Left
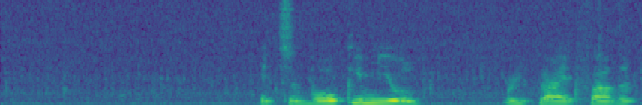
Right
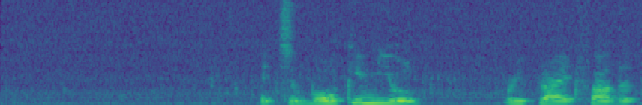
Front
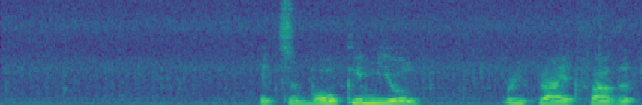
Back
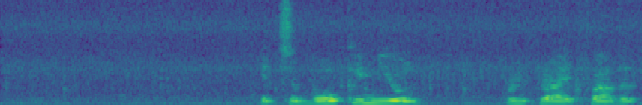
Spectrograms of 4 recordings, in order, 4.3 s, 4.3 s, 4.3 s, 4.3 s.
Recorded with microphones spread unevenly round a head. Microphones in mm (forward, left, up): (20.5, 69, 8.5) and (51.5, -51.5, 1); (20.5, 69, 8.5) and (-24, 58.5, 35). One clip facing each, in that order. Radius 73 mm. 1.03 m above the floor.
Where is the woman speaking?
25° left, 1.8 m.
